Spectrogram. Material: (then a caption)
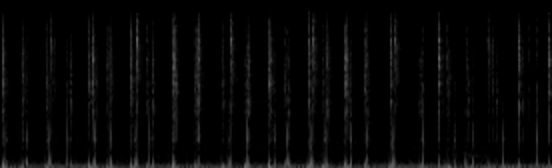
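Plastic. Fingertips tap and click the buttons of a white, hollow plastic Nintendo GameCube controller held up close, and scratch across its surface. The result is a quick, uneven run of short, dry, bright clicks and taps over a faint, steady low hum.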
